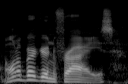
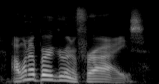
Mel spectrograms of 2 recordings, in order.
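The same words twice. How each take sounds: First: A second, milder American take; a lighter American accent. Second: American accent. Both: Shown as a demonstration. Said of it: "try and do it in my American accent".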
